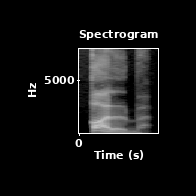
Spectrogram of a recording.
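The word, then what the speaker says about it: قلب: But if you mispronounce that very first letter, the deep cough by producing it way too far forward in your mouth so it sounds like a calf, you've completely corrupted the meaning.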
